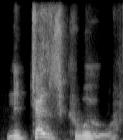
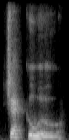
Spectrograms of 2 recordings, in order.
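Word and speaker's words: Nzechukwu: Kennedy Nchezkou. Yes. Sorry. I don't. Maybe the Z isn't pronounced there. Nchezkou That's probably closer.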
